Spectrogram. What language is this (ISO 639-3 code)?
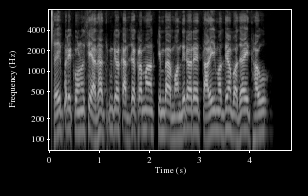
ori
